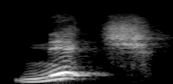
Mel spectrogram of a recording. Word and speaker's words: niche: people call that like what do we call it here in america a niche niche like a witch oh in la in the uk niches rhyme with riches this is how you remember it that's not how they say it in the uk what they say in the uk is carl here's how you remember it nitch witch niche quiche so the point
